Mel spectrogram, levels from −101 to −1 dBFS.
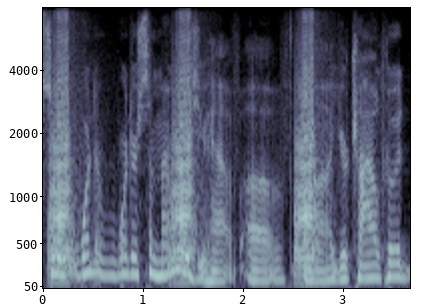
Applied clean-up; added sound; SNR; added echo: none; Brass instrument; 2 dB; none.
